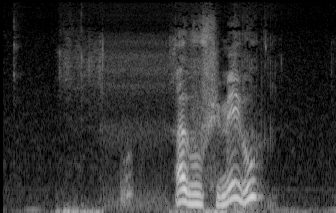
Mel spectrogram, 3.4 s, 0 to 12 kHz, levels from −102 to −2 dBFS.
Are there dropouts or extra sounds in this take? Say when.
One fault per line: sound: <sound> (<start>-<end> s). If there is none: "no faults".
sound: laugh (1.2-1.3 s)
